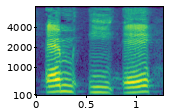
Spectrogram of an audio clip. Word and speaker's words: measure: For example, most commonly mispronounced consonant sound that we have in Punjab, the j, M-E-A-S-U-R-E, measure. Yes, most of the time we've heard different pronunciations for it with a y sound in it or some other sound in it. Yes, measure.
